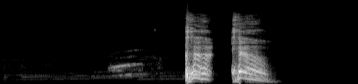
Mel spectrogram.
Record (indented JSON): {
  "cough_length": "3.6 s",
  "cough_amplitude": 32768,
  "cough_signal_mean_std_ratio": 0.32,
  "survey_phase": "beta (2021-08-13 to 2022-03-07)",
  "age": "18-44",
  "gender": "Male",
  "wearing_mask": "No",
  "symptom_none": true,
  "smoker_status": "Ex-smoker",
  "respiratory_condition_asthma": true,
  "respiratory_condition_other": false,
  "recruitment_source": "REACT",
  "submission_delay": "1 day",
  "covid_test_result": "Negative",
  "covid_test_method": "RT-qPCR"
}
